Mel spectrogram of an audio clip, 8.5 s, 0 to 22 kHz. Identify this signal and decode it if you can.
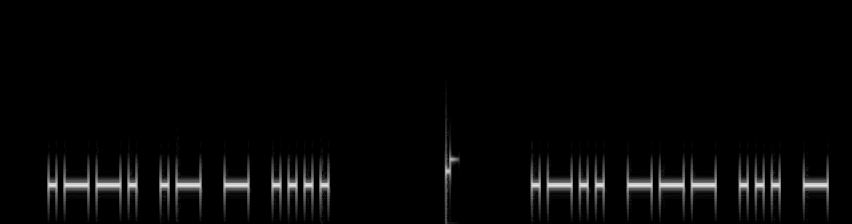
Morse code, heard as a keyed tone, about 15 wpm, 700 Hz. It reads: PATH LOST
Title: Sentences from Top 1400 Words - New Word Drill Alt - 15wpm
